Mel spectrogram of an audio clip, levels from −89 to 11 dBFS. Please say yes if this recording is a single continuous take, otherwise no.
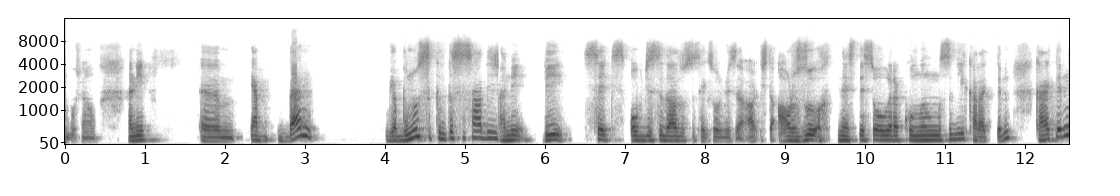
no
